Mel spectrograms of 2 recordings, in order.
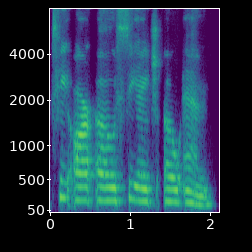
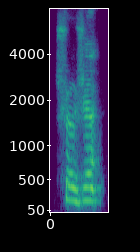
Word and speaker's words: Trochon: Jean-Jacques Tricon, I'll spell it, Trochon. Jean, Jean - Jacques, JACQUES, Trochon.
